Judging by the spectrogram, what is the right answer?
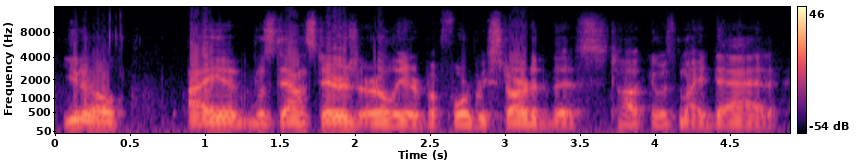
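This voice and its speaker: Young male co-host, relaxed and easygoing, slightly low-pitched, laughs easily. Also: unhurried. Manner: laid-back, laughs often. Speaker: podcast co-host. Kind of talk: casual chat.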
